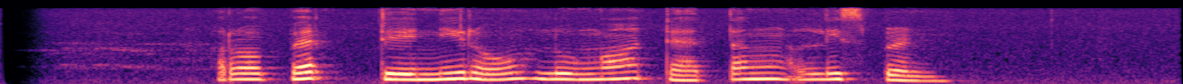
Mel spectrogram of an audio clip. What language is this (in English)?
Javanese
